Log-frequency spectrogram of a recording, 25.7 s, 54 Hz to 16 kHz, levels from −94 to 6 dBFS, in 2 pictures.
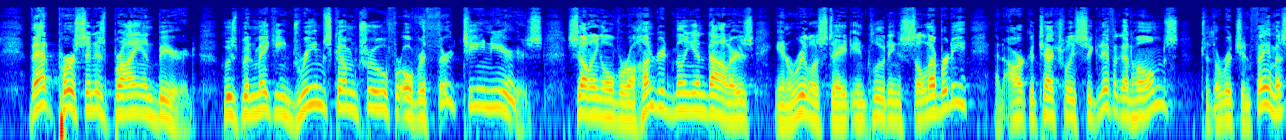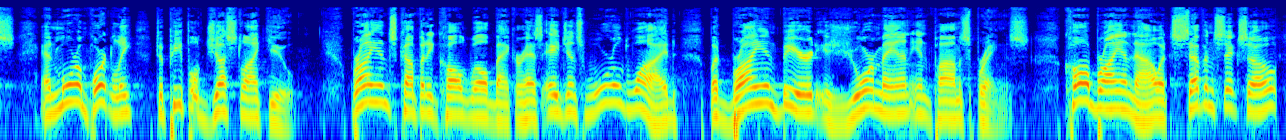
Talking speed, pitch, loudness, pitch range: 145 wpm, 160 Hz, -27 LUFS, 130-195 Hz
